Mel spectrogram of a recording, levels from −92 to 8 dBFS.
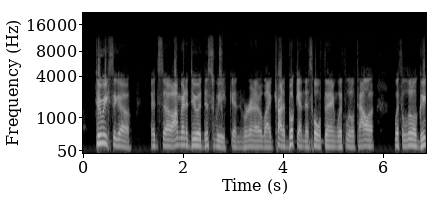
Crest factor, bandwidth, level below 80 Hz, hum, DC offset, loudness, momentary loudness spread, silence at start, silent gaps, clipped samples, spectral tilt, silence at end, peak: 20 dB; 12 kHz; -72 dBFS; none; under 0.1%; -28 LUFS; 10 LU; 0.25 s; none; under 0.1%; -5.5 dB/octave; 0 s; -8 dBFS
